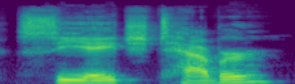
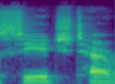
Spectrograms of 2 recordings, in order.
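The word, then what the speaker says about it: Sietch Tabr: which is CH tabber I I don't know if that's actually how you pronounce it but that's what it seemed like uh people were calling it and I think actually saw a recording of uh Herbert kind of narrating or maybe he was he was just talking about certain parts of the story and he himself pronounced it CH tab so I'm just going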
